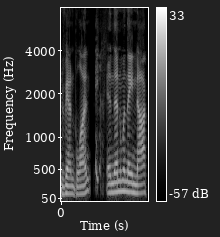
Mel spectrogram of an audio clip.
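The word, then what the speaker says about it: Van Blundht: great comment about the H is silent in Van Blunt.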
